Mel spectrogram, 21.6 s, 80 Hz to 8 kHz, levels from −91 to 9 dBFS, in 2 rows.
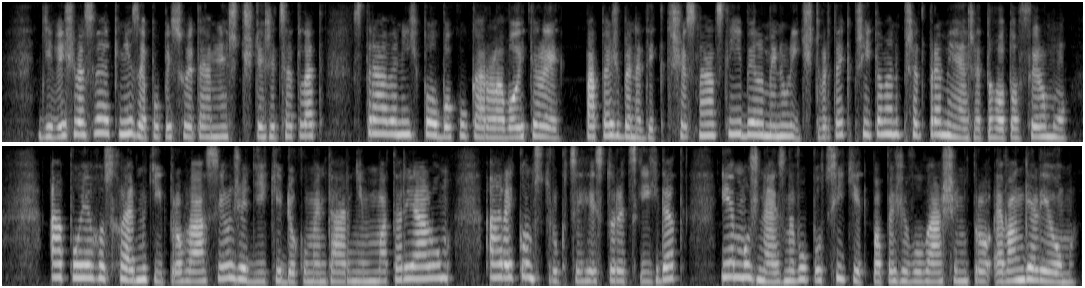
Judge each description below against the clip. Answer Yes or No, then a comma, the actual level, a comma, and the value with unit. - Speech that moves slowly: No, average, 125 wpm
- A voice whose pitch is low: No, high, 215 Hz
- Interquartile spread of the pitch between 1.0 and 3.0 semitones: No, average, 4.0 semitones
